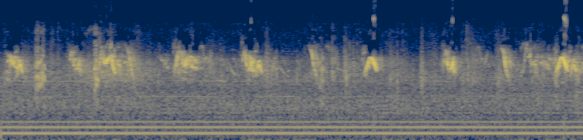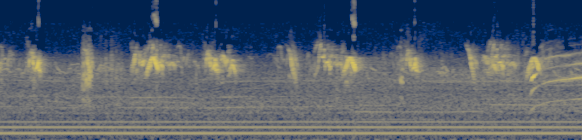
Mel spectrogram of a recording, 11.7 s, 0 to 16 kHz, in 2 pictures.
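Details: Osprey at its nest during an intruder alarm, 21 April 2015. Short bright chirps repeat steadily, about two per second, for over ten seconds, and a low electrical hum runs underneath.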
